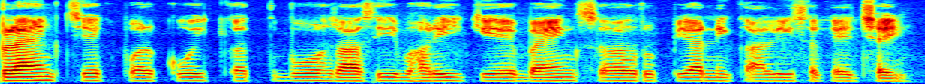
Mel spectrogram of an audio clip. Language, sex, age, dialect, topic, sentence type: Maithili, male, 18-24, Eastern / Thethi, banking, statement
